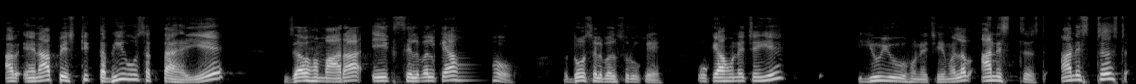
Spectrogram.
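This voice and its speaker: An Indian man leads an online exam-prep lecture, his voice sitting a little high for a man. He poses questions and answers them himself, chanting patterns aloud as he goes. The recording is close and dry, with no room sound. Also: no echo. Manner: explains step by step, asks and answers his own questions. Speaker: literature teacher.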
